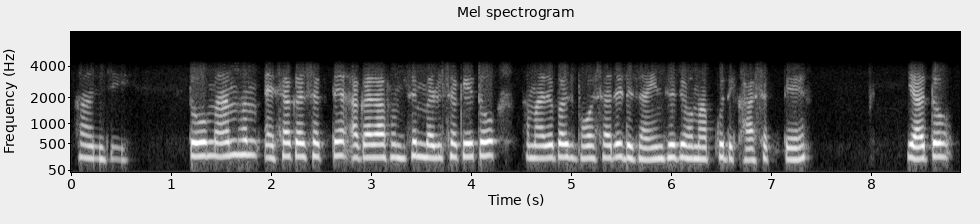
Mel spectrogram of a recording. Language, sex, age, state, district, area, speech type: Hindi, female, 30-45, Madhya Pradesh, Jabalpur, urban, conversation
